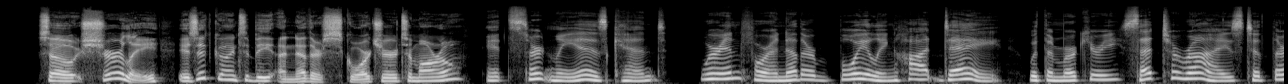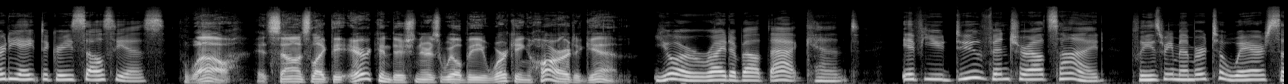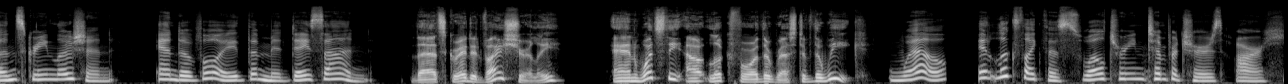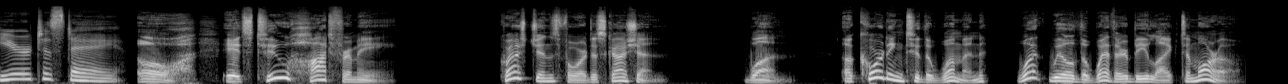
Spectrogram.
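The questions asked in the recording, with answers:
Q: According to the woman, what will the weather be like tomorrow?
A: Boiling hot, up to 38 degrees Celsius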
